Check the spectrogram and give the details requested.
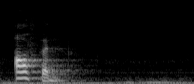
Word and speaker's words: often: And all these words have in common a silent T. We don't say things like listen or castle. We say listen, castle. So we write the T, but we don't pronounce it.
